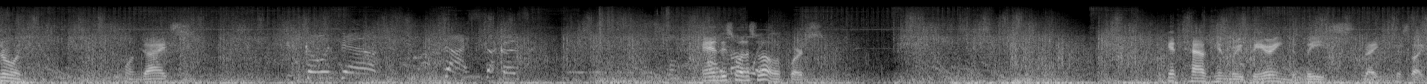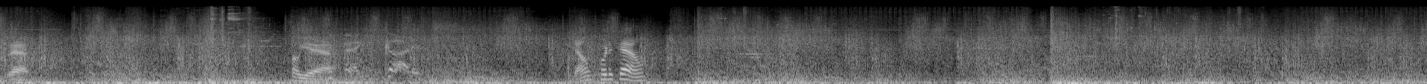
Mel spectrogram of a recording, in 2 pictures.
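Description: Laser weapons zap repeatedly.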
